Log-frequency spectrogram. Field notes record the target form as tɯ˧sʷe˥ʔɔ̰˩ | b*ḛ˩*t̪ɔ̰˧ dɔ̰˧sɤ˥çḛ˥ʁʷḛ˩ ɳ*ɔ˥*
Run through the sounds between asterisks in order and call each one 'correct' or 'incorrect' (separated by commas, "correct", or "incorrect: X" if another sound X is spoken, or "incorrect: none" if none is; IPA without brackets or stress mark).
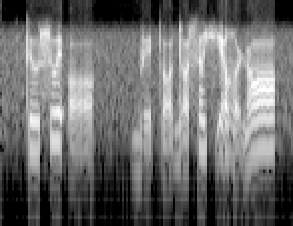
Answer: correct, correct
